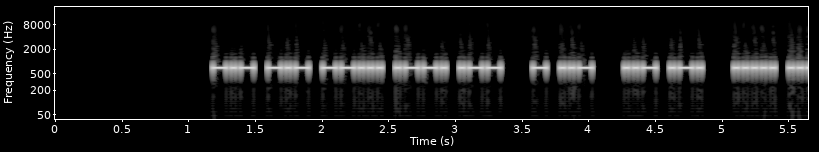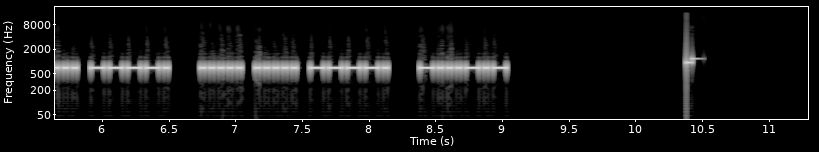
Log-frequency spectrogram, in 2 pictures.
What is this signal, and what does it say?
Morse code, heard as a keyed tone, about 36 wpm, 700 Hz. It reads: KK7PW TU UR 559 559 <BK>
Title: SOTA QSO Practice 35wpm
